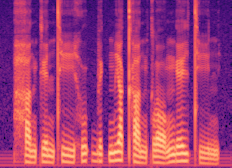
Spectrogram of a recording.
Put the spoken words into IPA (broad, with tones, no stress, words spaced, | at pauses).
ha˨˩nke˨˩ntʰiː˨˩hu˦˥ʔ be˦˥k̚mi˥˩a̯ kʰa˨˩nklɔː˩˦ ŋeː˥˩jtʰi˨˩n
